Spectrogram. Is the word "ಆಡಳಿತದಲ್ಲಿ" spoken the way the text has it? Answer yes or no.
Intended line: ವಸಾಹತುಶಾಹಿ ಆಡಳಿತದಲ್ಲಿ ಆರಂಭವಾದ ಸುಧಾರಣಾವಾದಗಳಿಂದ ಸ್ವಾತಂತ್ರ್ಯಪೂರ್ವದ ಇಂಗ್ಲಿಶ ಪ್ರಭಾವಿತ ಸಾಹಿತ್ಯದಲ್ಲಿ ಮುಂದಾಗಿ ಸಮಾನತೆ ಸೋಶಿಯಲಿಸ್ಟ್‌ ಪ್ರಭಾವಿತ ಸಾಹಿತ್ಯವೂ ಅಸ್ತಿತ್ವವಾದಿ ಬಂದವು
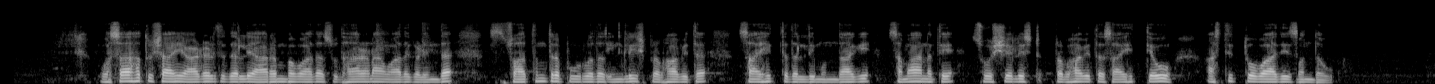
yes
